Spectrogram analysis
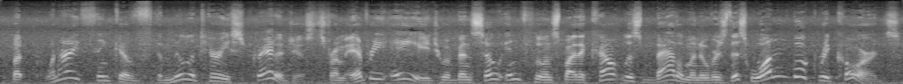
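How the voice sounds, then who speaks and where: Guy acting as a keen young missionary in a radio play, polite but preachy and persuasive, mid voice, faint engine rumble. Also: lightly acted, poor audio. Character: earnest, quick-witted young American missionary man.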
